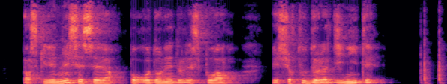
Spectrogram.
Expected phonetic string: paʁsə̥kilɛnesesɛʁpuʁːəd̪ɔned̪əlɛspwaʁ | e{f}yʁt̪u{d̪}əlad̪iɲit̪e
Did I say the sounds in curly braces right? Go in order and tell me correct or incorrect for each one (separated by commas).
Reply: incorrect, correct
